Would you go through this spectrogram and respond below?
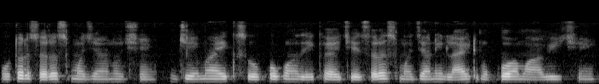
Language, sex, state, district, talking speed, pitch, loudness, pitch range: Gujarati, male, Gujarat, Valsad, 160 wpm, 125 Hz, -20 LUFS, 120-125 Hz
